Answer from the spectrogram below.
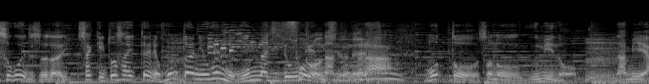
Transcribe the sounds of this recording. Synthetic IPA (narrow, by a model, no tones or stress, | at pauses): sɨɡo̞id̪e̞sɨjod̪aksakʲːit̪oːs̬ãit̪ːajoːɲiɦõ̞nt̪o̞aɲ̟iɦõ̞mːo̞ʔõnːaʑid͡ʑoːkkkʲoːnãnd̪aaɾa | mo̞t̪ːo̞so̞no̞ɯ̟mʲino̞na̰mʲija̰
